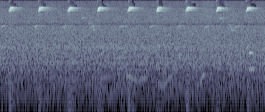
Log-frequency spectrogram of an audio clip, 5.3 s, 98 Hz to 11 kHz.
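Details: Tawny-bellied hermit at La Romera reserve, Sabaneta, Antioquia, Colombia, 2013, gives a very high, thin, squeaky note about every 0.6 seconds, nine times, over soft hiss with faint distant bird sounds.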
